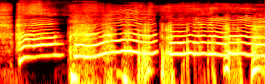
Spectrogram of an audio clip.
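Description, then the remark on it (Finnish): A voice imitates a strangled, stifled scream, as when failing to scream out loud alone in a forest: a loud, high, wavering cry broken into a few strained bursts over about three seconds, with no words. “Ja mä ajattelin, että nyt täällä ei ole ketään kuulemassa ja mä voisin vaan huutaa mun keuhkot ihan hajalle sillä Mutta mä mä en saanut sitä ulos.”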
